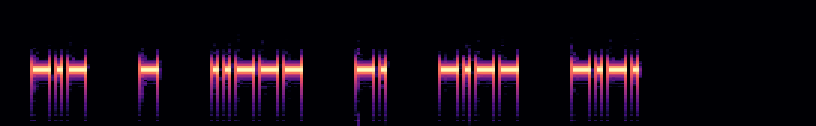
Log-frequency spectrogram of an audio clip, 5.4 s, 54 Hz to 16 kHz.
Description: Morse code, heard as a keyed tone, about 30 wpm, spaced as for 17 wpm, 700 Hz. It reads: KT2NYC
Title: USA Call Signs - 3x Character Spacing - 30wpm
